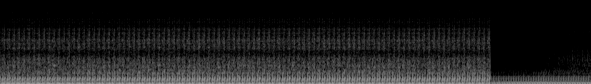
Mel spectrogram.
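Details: 18-inch Skar SDR 18 dual 4-ohm subwoofer wired to 2 ohms, on about 650 W from a Power Acoustik amp, in a free-air test on the ground. After clearing sawdust and a suspected connection problem, it plays deep, even bass with no popping or dropouts.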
